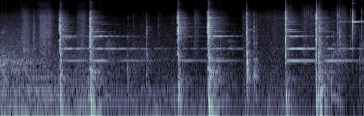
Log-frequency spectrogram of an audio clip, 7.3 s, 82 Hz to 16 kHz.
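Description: Metal hand tools clinking and knocking against the upper mount of a Land Cruiser Prado 120's rear shock absorber, about seven sharp knocks, each leaving a brief metallic ring.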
